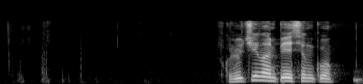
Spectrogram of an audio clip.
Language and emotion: Russian, positive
